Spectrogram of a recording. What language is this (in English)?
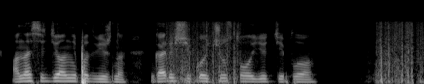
Russian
